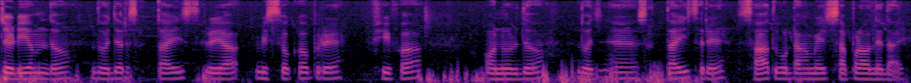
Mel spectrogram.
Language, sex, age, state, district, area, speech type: Santali, male, 30-45, Jharkhand, East Singhbhum, rural, read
